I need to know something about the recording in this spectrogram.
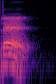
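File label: "flat", Malay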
